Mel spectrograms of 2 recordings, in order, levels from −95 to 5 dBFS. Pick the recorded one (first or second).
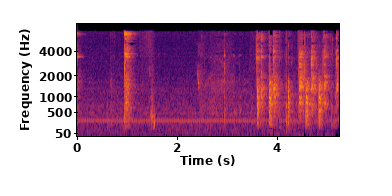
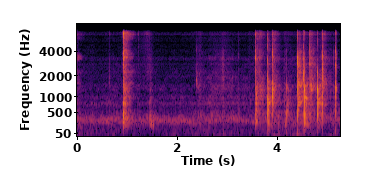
first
